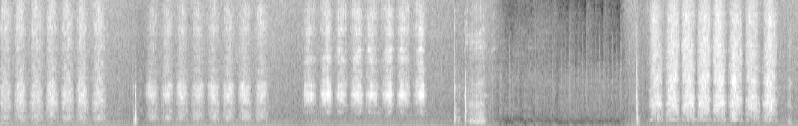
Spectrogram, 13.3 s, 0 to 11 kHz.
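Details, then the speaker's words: Budget linear rail, black carriage oiled and silver greased, slid back and forth, also damped on duct tape and held in air: short raspy hissy rolling strokes about four a second, quieter greased pass; oil louder but works; normal carriage rolling. "As you can hear right there, the grease is a lot quieter, which is one of the reasons I kind of wanted to make sure that worked, because I really get fed up with all the noises involved with 3D printers."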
